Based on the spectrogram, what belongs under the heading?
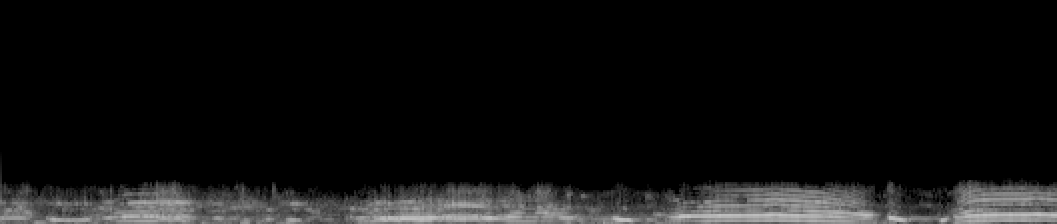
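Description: Long, loud, rising and falling wails with catches of breath between them; an infant crying.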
